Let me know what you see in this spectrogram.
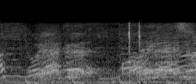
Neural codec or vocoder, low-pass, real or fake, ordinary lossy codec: none; 7.2 kHz; real; none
